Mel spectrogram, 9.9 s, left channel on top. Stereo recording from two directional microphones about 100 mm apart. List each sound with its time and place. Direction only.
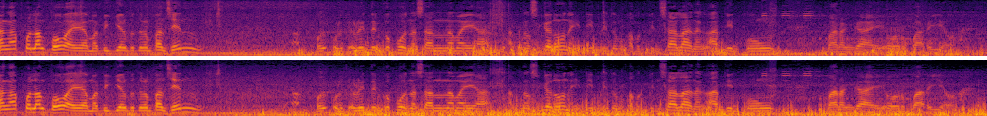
0.0 s speech: 10° left (ahead or behind)
3.2 s speech: 10° left (ahead or behind)
6.7 s speech: 15° left (ahead or behind)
